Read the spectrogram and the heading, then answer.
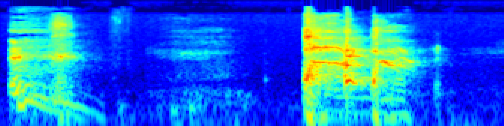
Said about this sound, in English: I still have my cough, guys.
